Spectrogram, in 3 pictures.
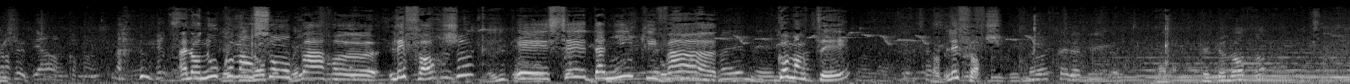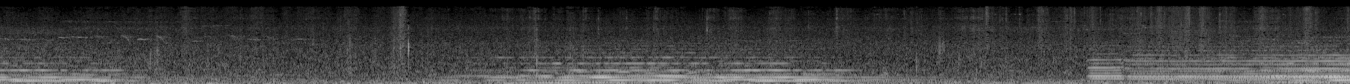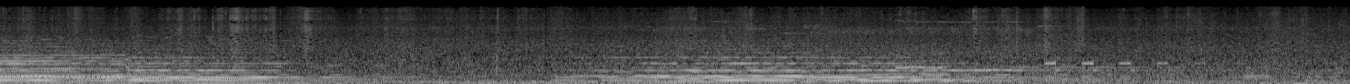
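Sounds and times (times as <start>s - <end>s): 
speech: 0.0s - 13.2s
river water flowing: 0.0s - 40.5s.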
